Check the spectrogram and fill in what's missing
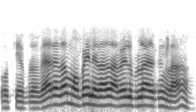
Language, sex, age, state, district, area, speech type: Tamil, male, 30-45, Tamil Nadu, Ariyalur, rural, conversation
